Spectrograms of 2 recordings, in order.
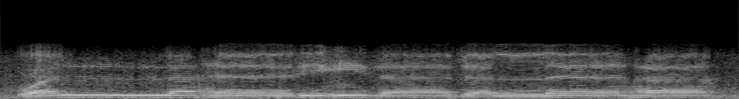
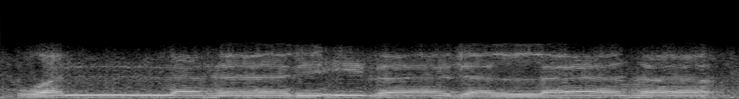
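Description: Both takes have the same delivery.

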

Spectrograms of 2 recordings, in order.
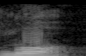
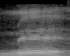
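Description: First: The long a vowel is heavy and full. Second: The long a vowel is thin and light. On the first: The speaker calls it wrong. "مش ما" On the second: The speaker calls it right. "رققت الالف تبعا للايه؟ لترقيق الميم"

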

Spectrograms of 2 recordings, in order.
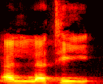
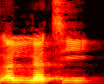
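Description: First: The t is lightly breathy without any hissing. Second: The t is over-breathy with a hissing s-like sound. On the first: The speaker calls it right. "لابد أن يأتي بالهمس ولكن لا يبالغ في الهمس، فيقول التي التي هكذا" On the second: The speaker calls it wrong. "بعض الطلاب يبالغون في الهمس، يقول التي تي تي"

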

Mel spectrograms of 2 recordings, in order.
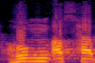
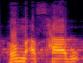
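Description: First: The m is held a moderate length. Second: The m is cut short and abrupt. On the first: The speaker calls it right. "الميم تعطيها قدرها من التوسط" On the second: The speaker calls it wrong. "فالبعض يقول هكذا"

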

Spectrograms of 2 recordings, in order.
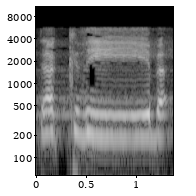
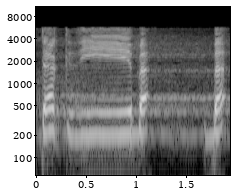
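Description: First: The final letter bounces briefly with no vowel. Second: The final letter gets an extra glottal-like sound. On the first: The speaker calls it right. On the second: The speaker calls it wrong.

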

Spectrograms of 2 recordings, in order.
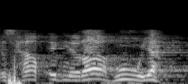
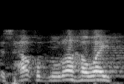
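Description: First: The name ends with the sound -uyah. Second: The name ends with the sound -awayh. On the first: This is how hadith scholars say it. "والمحدثون يقولون وي شيطان، فيقولون" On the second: This is how other scholars say it. "والآخرون يقولون ... كنفطوي"

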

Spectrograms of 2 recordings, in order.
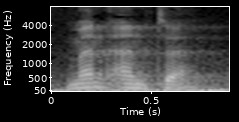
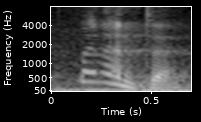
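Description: First: It sounds like a plain, sincere question. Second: It sounds scornful and mocking. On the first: The asker genuinely wants an answer about identity. "الأول سؤال من أنت، ها صح من يعني أسألك حتى تجيبني" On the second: The asker belittles the other person. "الثاني ها استفهام على سبيل السخرية والاحتقار"

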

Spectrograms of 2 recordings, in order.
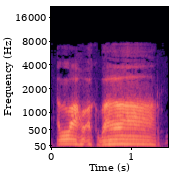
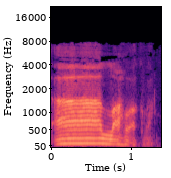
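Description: First: The vowel after b is lengthened. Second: The opening vowel is lengthened like a question. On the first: It changes the meaning to drums. "أو مد الباء" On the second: It turns the phrase into a question. "هذه استفهام، كأنه يسأل هل الله أكبر"

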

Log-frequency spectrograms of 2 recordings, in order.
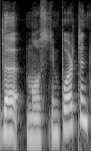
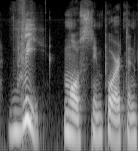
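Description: First: The word 'the' has a short reduced vowel. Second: The word 'the' has a long 'ee' vowel. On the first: "quindi non the most important" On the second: "la si pronuncia con quella E finale, leggendo quella E finale che in generale non si legge"

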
